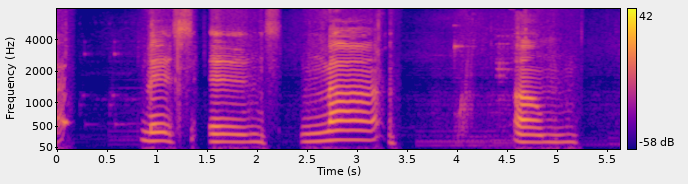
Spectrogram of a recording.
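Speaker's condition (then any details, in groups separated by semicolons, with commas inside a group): Cerebral palsy; affects voice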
